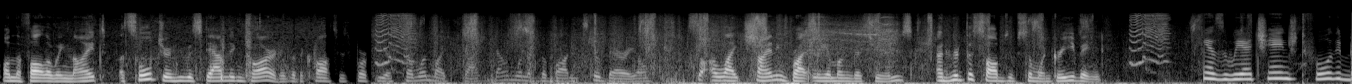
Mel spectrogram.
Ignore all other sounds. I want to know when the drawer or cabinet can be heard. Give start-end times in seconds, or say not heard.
3.8-4.2, 11.2-11.8.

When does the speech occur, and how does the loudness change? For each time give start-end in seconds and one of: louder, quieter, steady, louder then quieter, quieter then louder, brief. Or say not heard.
0.0-11.1 quieter then louder
12.0-13.4 brief.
